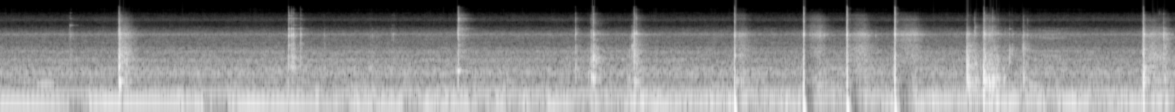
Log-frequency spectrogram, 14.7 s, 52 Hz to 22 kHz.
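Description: A hammer striking a seal installer to drive a new front seal into a CD4E transaxle's aluminium case: about a dozen sharp knocks at uneven intervals, coming closer together in the second half. A steady low hum runs underneath.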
